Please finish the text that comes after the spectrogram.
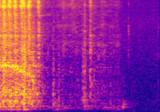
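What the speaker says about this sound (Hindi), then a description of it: "इसमें हम जिग-जैग वाला टांका लगा रहे हैं।" Sewing machine running a zig-zag stitch on the piping of a frock, a fast whirring burst that slows into a few short stitching pulses before stopping.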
